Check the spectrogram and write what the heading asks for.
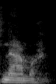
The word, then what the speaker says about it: Namor: It's Namor. Okay, I don't know these words the way you pronounce it.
